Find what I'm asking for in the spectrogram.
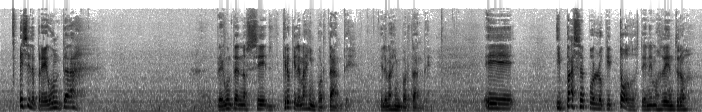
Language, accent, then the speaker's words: Spanish; Villa Dolores, Córdoba, Argentina; now in Los Hornillos, Argentina; Yo soy oriundo de Tras la Sierra, soy de Villa Dolores, nacido y criado aquí en Tras la Sierra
